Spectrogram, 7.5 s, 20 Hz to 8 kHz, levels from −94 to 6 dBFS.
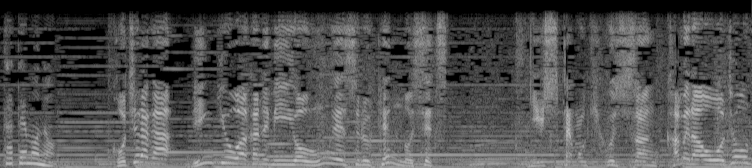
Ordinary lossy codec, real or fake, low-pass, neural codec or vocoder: none; real; 7.2 kHz; none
